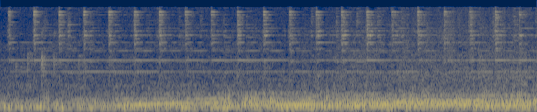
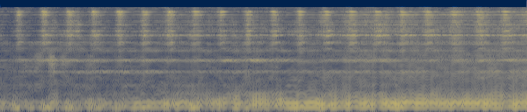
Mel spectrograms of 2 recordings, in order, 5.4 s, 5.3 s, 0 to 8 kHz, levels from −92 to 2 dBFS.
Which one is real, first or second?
first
